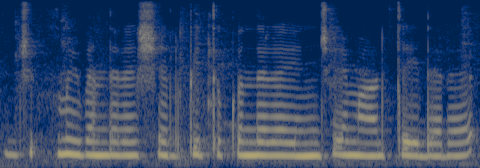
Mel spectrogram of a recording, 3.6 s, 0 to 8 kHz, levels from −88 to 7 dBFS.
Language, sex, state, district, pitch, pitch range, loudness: Kannada, female, Karnataka, Raichur, 235 Hz, 230-245 Hz, -29 LUFS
